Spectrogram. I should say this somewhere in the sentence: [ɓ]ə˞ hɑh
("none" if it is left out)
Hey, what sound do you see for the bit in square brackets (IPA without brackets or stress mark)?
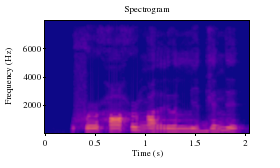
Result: f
